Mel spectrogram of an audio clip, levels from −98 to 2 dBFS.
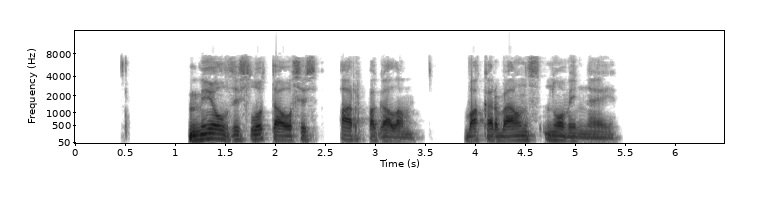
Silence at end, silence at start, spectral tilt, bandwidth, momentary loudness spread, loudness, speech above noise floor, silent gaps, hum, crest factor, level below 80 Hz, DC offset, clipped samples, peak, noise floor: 1.1 s; 1.15 s; -7 dB/octave; 7.8 kHz; 11 LU; -16 LUFS; over 76 dB; 2.49-2.64 s, 3.49-3.53 s, 3.60-3.88 s; none; 16 dB; -44 dBFS; under 0.1%; under 0.1%; 0 dBFS; under -90 dBFS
